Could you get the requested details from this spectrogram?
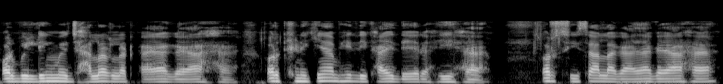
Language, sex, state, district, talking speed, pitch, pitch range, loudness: Hindi, male, Jharkhand, Palamu, 160 wpm, 135 Hz, 125-140 Hz, -18 LUFS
